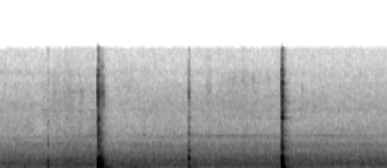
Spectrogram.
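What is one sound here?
A hard tile knocks lightly against a counter.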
